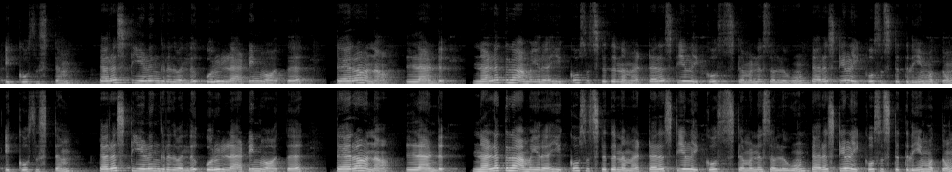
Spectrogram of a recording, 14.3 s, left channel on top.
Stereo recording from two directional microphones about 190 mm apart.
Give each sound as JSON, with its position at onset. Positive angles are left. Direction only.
{"t": 0.0, "sound": "a woman's voice", "side_deg": -35}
